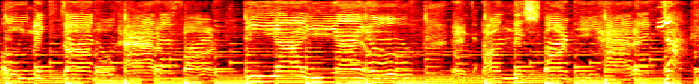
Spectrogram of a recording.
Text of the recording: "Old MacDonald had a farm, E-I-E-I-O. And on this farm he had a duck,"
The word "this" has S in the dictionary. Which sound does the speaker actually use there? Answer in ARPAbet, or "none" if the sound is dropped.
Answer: S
